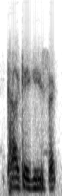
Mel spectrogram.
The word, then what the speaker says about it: Kakaygeesick: Well, the way I've been saying it and the way family says it is Kakaygeesick.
